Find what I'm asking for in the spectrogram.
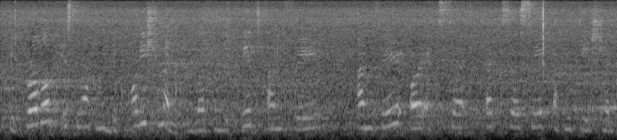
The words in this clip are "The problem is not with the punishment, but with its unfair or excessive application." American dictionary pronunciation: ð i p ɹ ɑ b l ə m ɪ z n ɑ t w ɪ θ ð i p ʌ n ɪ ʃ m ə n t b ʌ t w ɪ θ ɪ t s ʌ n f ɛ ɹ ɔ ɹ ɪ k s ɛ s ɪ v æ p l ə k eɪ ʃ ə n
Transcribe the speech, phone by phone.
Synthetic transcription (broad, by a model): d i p ɹ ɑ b ə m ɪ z n ɑ t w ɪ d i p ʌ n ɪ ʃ m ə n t b ʌ t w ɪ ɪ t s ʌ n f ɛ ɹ ɔ ɹ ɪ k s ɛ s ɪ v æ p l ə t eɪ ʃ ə n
